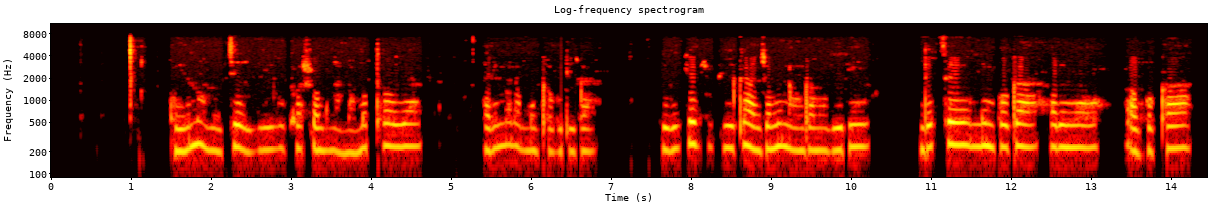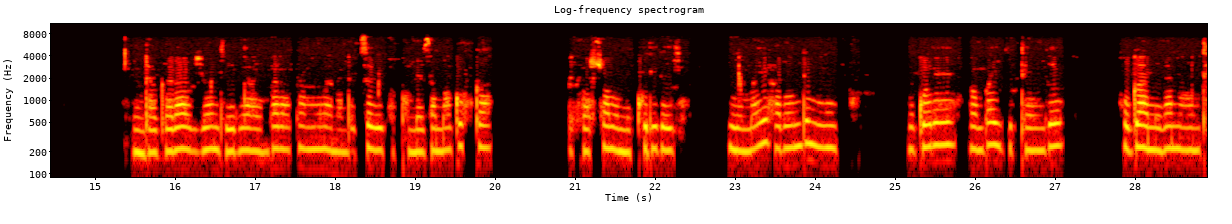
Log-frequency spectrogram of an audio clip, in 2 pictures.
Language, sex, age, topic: Kinyarwanda, female, 25-35, health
